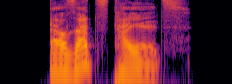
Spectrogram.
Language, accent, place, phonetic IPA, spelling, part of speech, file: German, Germany, Berlin, [ɛɐ̯ˈzat͡staɪ̯ls], Ersatzteils, noun, De-Ersatzteils.ogg
- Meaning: genitive singular of Ersatzteil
